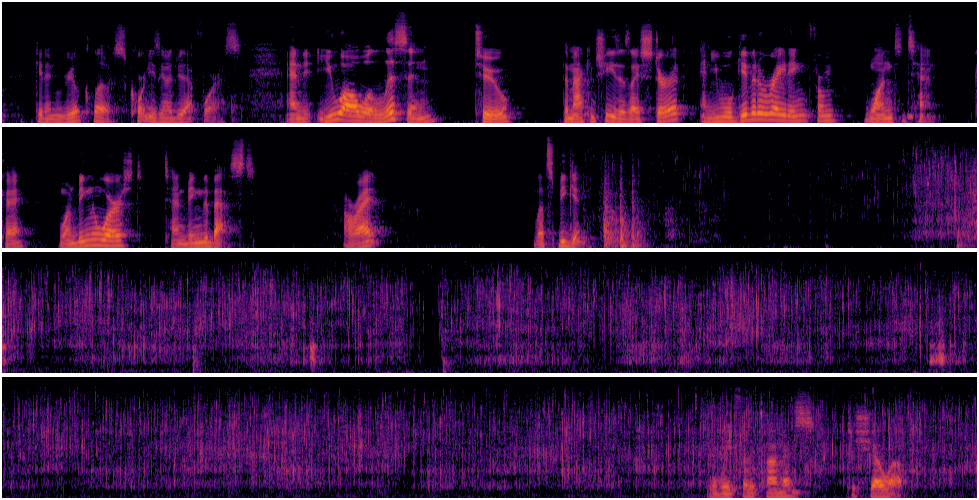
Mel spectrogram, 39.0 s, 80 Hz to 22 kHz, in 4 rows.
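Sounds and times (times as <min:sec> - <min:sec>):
wet clicky stirring: 0:15.7 - 0:39.0.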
